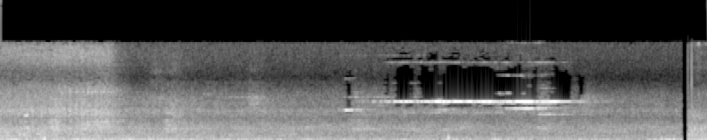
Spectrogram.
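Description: NJ Transit Multilevel bilevel passenger coaches rolling past along the platform: a steady rumble of steel wheels on rail.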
